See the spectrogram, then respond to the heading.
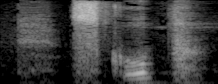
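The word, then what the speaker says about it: Sqoop: Scoop is spelled as S-Q-O-O-P.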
